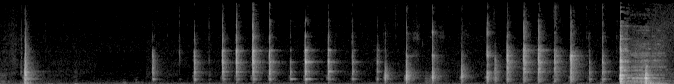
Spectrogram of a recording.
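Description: A run of quick taps or knocks on a hard surface, about three a second, each with a short ring. The run ends in a brief, louder rustling scrape.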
